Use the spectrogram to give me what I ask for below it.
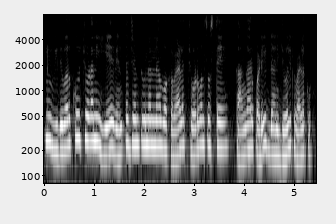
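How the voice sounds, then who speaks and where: A woman's voice: mid-range voice, brisk, warm tone, husky, dull audio, natural voice. A woman voicing a caring husband who cautions his wife, in an audio novel. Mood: cautioning. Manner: cautioning, protective.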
